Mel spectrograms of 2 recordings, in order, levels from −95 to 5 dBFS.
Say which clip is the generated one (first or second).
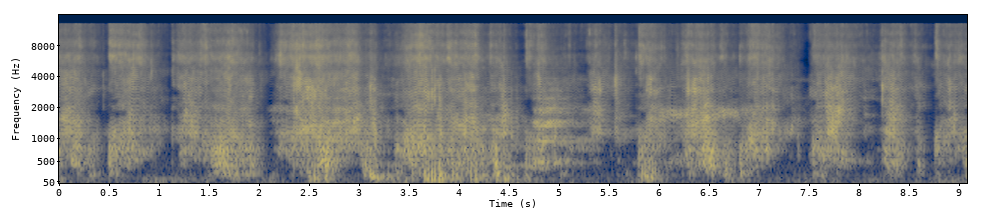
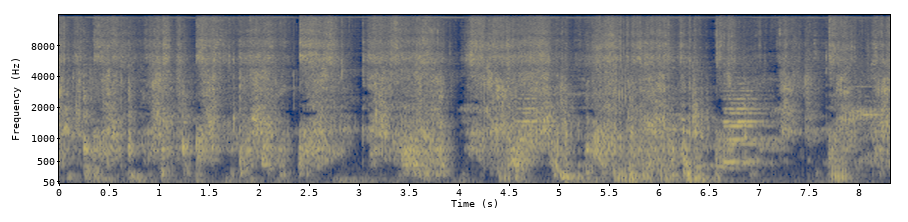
first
